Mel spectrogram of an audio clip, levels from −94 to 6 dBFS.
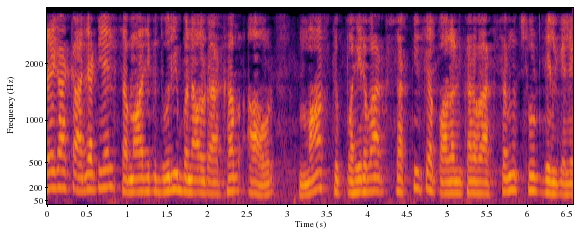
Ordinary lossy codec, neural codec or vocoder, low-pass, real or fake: none; codec, 16 kHz, 16 kbps, FreqCodec, smaller model; 3.6 kHz; fake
